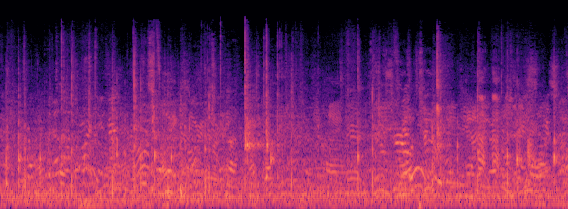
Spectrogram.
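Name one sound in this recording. Paddles pop against plastic balls on nearby courts.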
